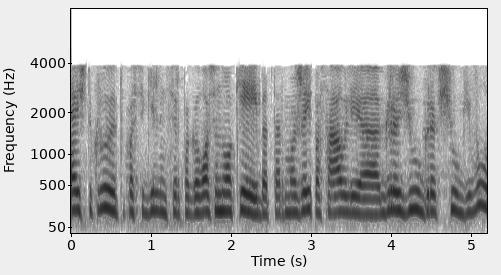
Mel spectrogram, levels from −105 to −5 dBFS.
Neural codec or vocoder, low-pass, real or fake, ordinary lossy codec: none; 7.2 kHz; real; AAC, 16 kbps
